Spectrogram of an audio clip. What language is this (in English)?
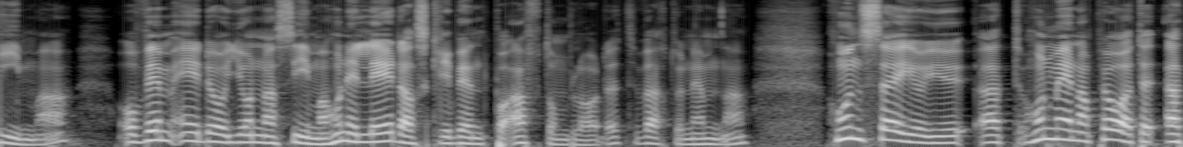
Swedish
